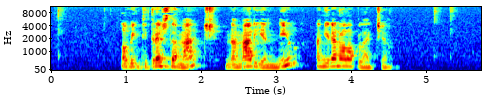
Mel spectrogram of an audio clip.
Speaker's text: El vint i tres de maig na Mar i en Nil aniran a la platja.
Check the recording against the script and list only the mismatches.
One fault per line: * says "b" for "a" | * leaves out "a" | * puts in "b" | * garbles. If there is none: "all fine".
all fine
